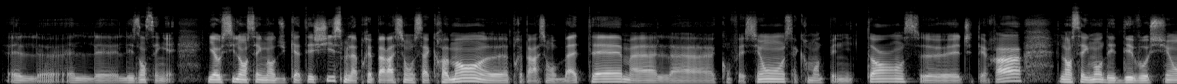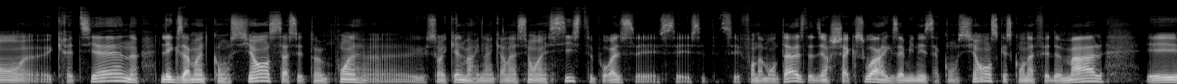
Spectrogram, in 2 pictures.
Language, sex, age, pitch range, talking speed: French, male, 40-59, 95-120 Hz, 170 wpm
